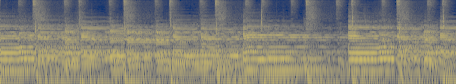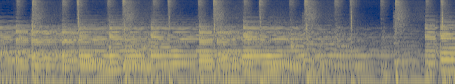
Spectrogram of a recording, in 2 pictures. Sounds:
Music, Guitar, Background music

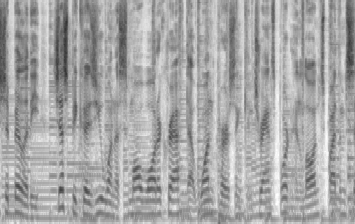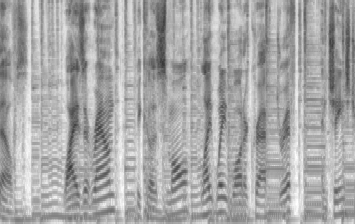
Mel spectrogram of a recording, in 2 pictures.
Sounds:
Speech, Music

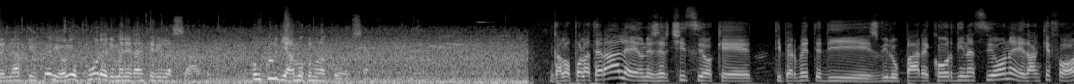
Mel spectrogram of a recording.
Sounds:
outside, rural or natural, Speech, man speaking

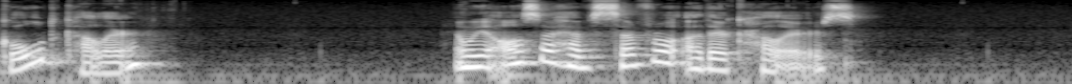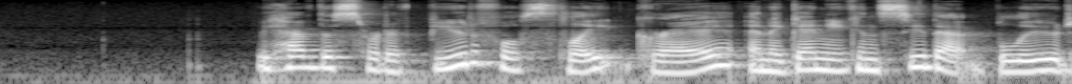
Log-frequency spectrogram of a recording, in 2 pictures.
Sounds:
Speech

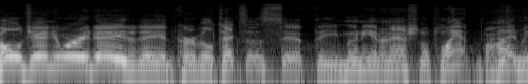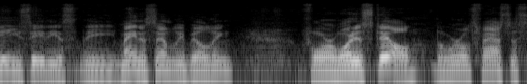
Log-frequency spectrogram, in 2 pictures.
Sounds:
Speech

